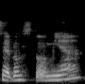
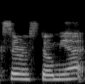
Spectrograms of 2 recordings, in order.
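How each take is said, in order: First: Xerostomia with S onset and tapped R; Spanish pronunciation. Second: Xerostomia with English R and vowels; English pronunciation. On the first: Tutor contrasting languages for class, Spanish xerostomia. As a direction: say xerostomia the Spanish way, "seh-ro-STO-mia". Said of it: "in Spanish, it's just". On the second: Tutor contrasting languages for class, English xerostomia. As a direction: say xerostomia the English way, "zero-STOH-mia". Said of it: "in Spanish, it's just xerostomia". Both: Shown as a demonstration.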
